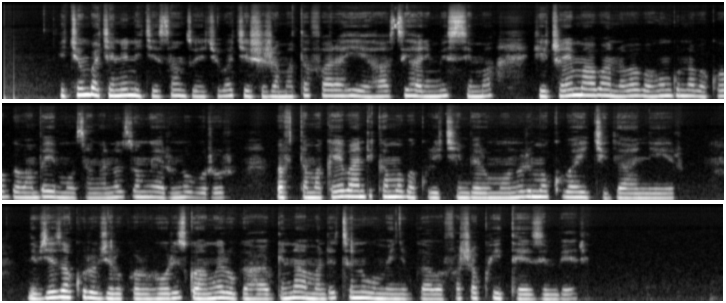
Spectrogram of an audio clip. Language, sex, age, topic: Kinyarwanda, female, 18-24, education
